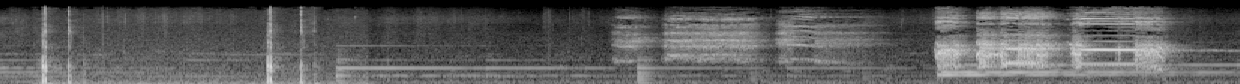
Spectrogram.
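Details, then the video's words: Chickens in Bangladesh: a few sharp clicks, then two loud, harsh, drawn-out crowing bursts with a hoarse rising edge, each lasting one to one and a half seconds, over faint steady musical tones. "Hen Sound Effect"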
